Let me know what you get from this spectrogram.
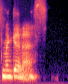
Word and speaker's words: Magennis: Am I pronouncing that right, Erin? – Close, it's Magennis.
